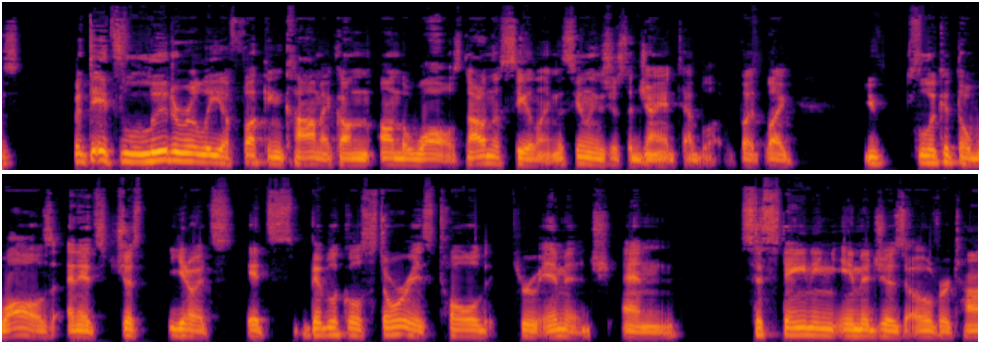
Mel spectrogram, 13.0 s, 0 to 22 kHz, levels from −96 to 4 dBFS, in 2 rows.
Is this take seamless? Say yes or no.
yes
